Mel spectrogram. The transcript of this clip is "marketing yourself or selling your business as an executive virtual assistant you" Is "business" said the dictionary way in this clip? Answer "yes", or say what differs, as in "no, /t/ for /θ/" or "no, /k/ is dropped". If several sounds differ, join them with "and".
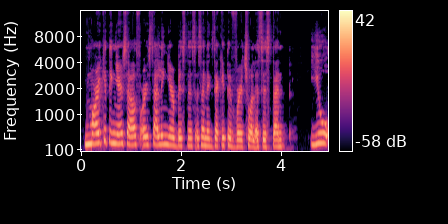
no, /s/ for /z/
